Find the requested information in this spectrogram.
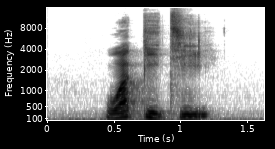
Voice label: "wapiti", French

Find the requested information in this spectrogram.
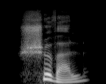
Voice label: "cheval", French

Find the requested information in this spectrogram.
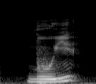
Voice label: "bouille", French

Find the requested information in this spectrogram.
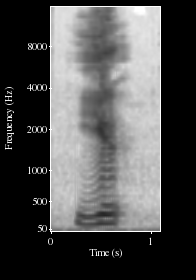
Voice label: [j], French

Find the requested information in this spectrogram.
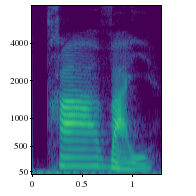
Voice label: "Travaille", French

